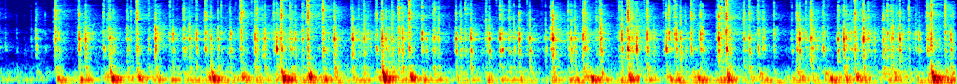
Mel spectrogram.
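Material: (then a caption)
Plastic. Fast two-handed typing with fingertips and long nails on a backlit mechanical keyboard with plastic keycaps. It makes a steady, dense stream of bright, crisp clacks with a soft low thock under each press. Every keystroke stops short with no ring.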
